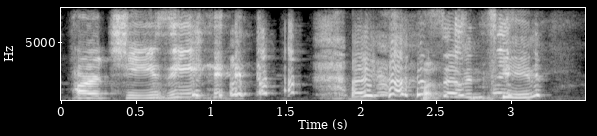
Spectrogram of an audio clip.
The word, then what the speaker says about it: Pachisi: You're calling it Pachisi, but it's pronounced Parcheesi.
